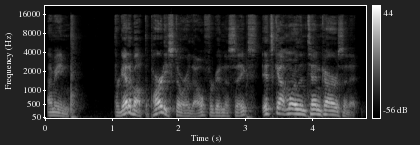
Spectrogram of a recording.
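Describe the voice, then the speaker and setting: Mellow-voiced rambling man. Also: mid-range voice, very animated, brisk. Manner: rambling, earnest, with many restarts. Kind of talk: unscripted political monologue.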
